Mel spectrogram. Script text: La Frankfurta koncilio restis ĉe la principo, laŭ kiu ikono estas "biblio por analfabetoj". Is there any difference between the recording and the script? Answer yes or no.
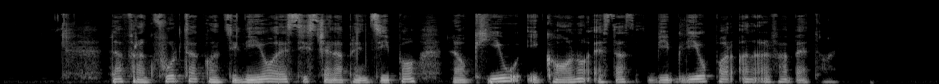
no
